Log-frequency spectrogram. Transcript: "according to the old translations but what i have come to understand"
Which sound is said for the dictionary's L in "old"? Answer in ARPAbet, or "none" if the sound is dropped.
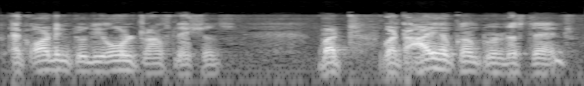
L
